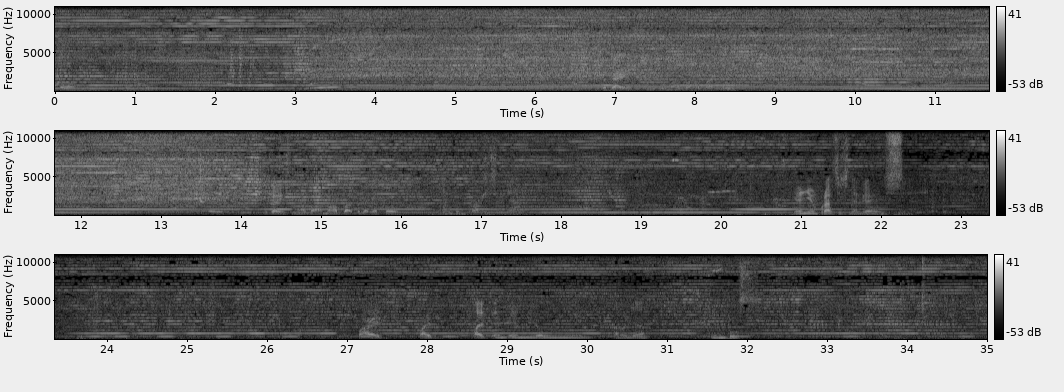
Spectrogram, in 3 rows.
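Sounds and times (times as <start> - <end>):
machine hiss: 0.0 - 35.0
router spindle high-pitched whine: 0.0 - 35.0.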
